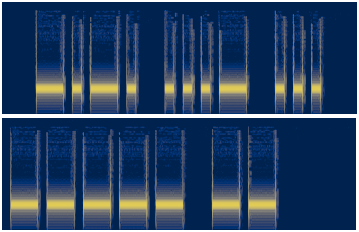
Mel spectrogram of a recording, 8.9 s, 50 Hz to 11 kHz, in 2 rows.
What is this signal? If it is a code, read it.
Morse code, heard as a keyed tone, about 10 wpm, 800 Hz. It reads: CVS0M
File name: LEZIONI / 9 28 10wpm 2842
